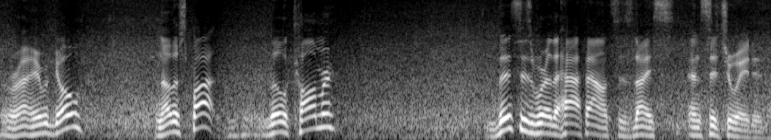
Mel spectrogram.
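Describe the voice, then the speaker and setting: A man in his thirties vlogging excitedly while fishing from a rocky ocean shore, recorded outdoors on an action camera. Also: mid-range voice, unhurried, long pauses. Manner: excited, exclaiming. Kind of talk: outdoor vlog narration. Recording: faint surf and wind noise. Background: waves and wind.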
